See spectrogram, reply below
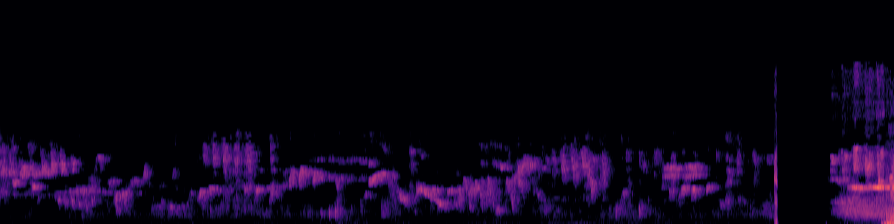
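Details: Kept European goldfinch singing a lively stream of thin twittering notes and chirps for about seven seconds, followed by a sharp click, a short silence and a burst of noise.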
